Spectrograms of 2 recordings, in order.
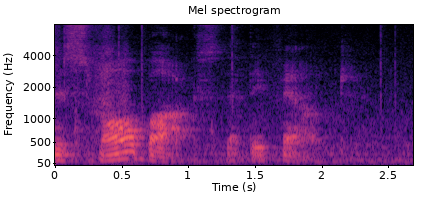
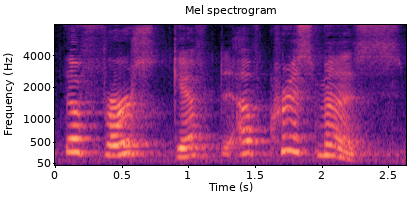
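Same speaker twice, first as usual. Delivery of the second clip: Santa calling out, higher and slow; called out; 11 semitones higher, 9 dB louder, slower than usual. Acted. Santa calling to the cheering elves, slow proclamation. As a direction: proclaim it slowly to the crowd. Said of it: "called out".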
